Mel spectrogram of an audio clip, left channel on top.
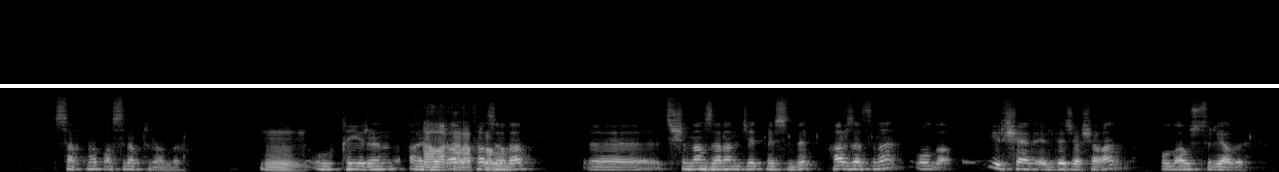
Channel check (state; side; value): silent; left; 59 dB below the other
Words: saklap asırap turallı. O kıyırın ayrılap tazalap dışından zaran jetmesinde harzatına ol İrşen elde yaşayan ol Avusturyalı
